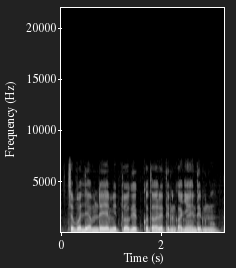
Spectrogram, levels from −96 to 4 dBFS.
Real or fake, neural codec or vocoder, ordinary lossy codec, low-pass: fake; codec, 16 kHz, 16 kbps, FreqCodec, larger model; none; 7.2 kHz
